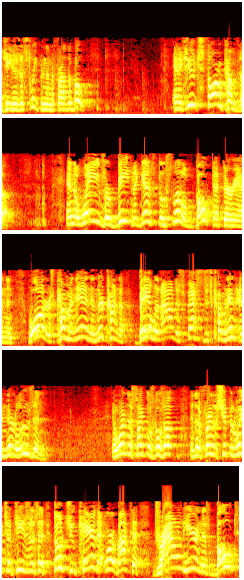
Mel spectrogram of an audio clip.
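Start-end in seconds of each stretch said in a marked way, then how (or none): 3.4-20.2 high-pitched, urgent storm storytelling; dramatic preaching. Real, not acted. Preacher telling how a storm swamps the disciples' boat, rising urgent preaching. 20.2-23.9 high, loud, desperate plea; alarmed disciple. Acted. Disciple waking Jesus in a sinking boat, alarmed high cry.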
